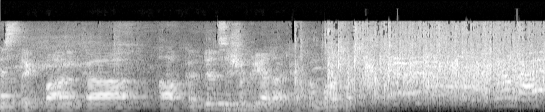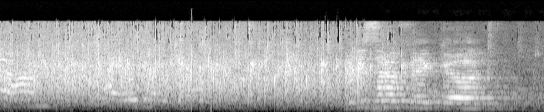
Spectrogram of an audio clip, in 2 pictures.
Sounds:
narration, speech, male speech

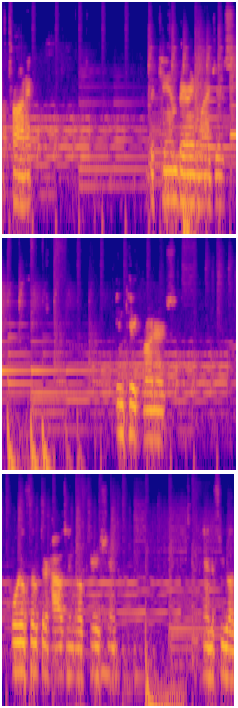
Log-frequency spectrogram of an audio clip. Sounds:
music, speech

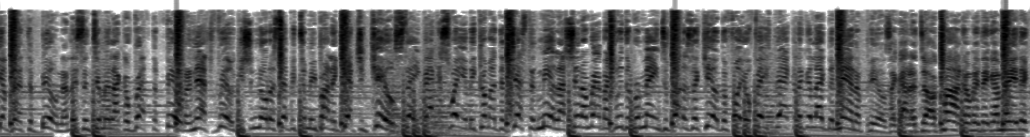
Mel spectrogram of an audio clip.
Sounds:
rapping

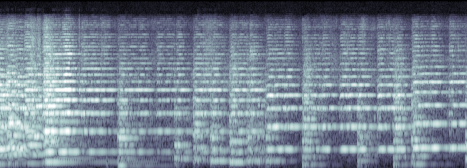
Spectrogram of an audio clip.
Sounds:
music, cello, bowed string instrument, playing cello, violin, musical instrument

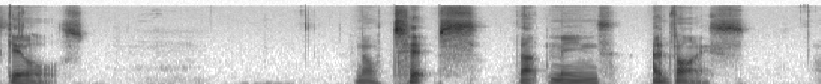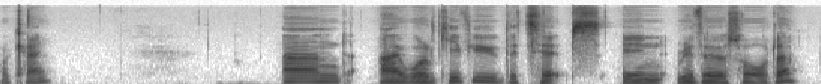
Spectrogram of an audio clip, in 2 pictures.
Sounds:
speech, speech synthesizer

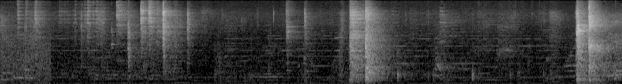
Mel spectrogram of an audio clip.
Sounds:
inside a large room or hall

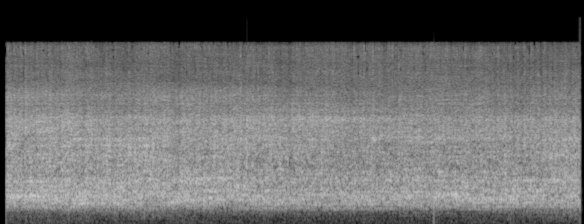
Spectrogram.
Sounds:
vehicle, truck

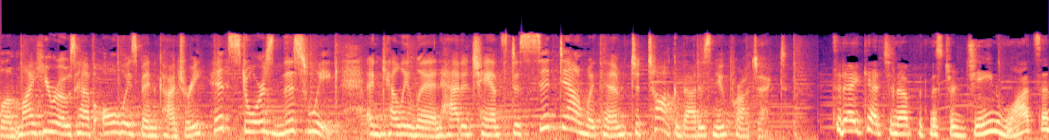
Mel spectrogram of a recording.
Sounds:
music, speech

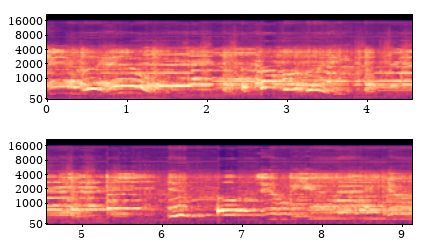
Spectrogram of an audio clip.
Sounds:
music, synthetic singing

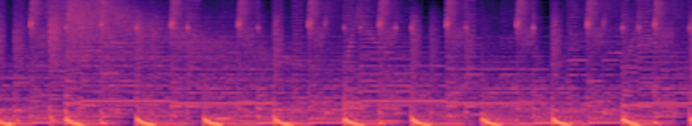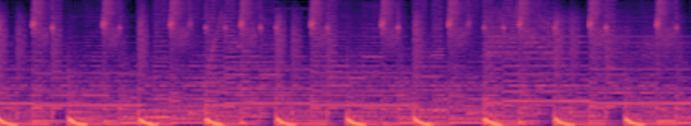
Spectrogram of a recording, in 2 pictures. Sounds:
music

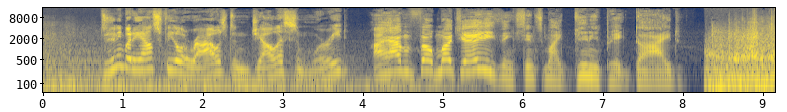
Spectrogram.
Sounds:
music, speech

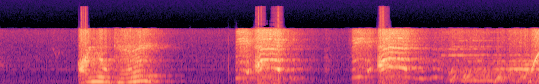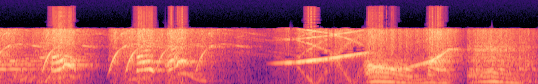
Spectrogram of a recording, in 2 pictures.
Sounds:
speech, music

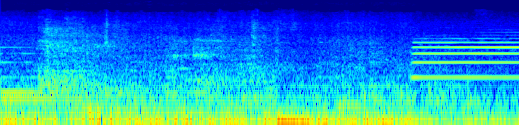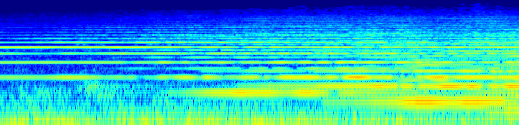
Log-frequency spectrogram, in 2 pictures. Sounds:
violin, musical instrument, music

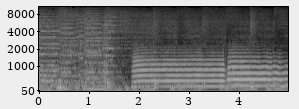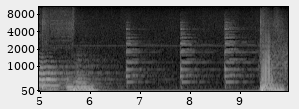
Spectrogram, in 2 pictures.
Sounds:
musical instrument, brass instrument, jazz, playing trombone, music, trombone

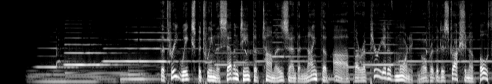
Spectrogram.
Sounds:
speech, music, flute

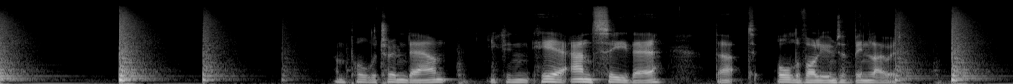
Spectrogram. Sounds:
percussion, drum, rimshot, snare drum

